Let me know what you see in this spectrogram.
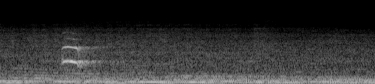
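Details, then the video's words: Spotted deer (chital) give a single sharp, high alarm shriek over a steady engine rumble from a safari vehicle in Tadoba National Park, India, during tracking of a tigress; the alarm calls suggest a predator nearby. "As we moved deeper into the wild, we heard some alarm calls of spotted deer."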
